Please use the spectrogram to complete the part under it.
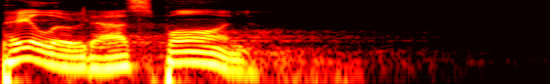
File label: Match Payload Arrived, Announcer; Feyrazzle; Paladins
